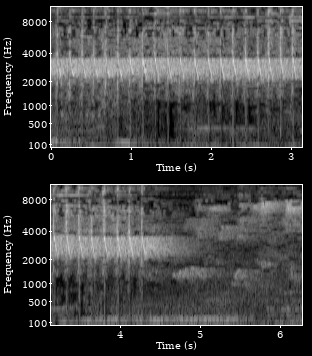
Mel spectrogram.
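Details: Kapas tembak delivering a steady harsh trill of quick, even pulses for over four seconds before it cuts off, leaving faint scattered notes.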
